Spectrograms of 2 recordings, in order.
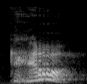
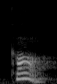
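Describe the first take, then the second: First: The R sound is pronounced after the vowel. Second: No R sound is pronounced after the vowel. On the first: "producing the sound raw even after the vowel sound, like C A R" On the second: "You can simply say ka"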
